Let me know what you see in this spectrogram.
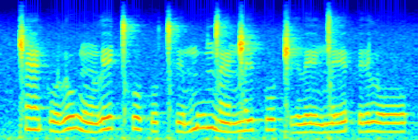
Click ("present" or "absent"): present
